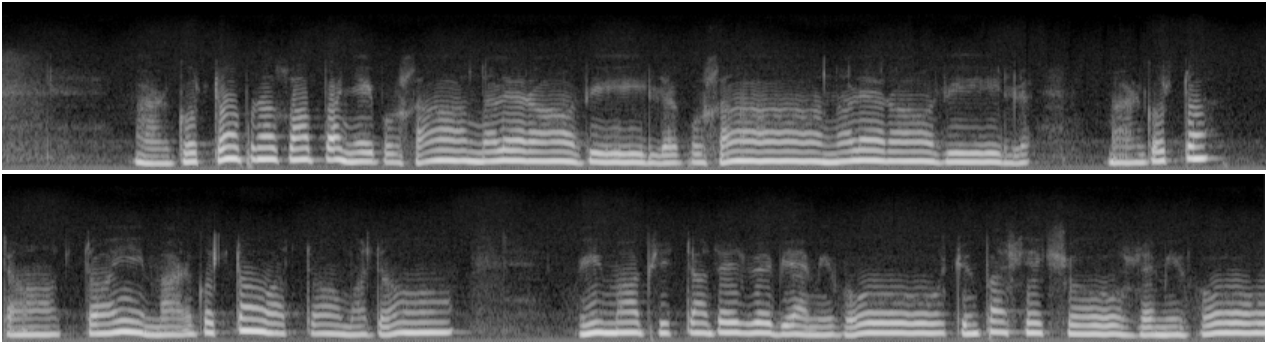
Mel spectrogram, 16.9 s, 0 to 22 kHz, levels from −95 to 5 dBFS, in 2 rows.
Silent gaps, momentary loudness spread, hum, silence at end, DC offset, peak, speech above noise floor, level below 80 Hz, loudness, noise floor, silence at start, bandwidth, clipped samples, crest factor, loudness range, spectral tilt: none; 7 LU; none; 0 s; 0.2%; -6 dBFS; 30 dB; -52 dBFS; -19 LUFS; -48 dBFS; 0.9 s; 4.3 kHz; under 0.1%; 12 dB; 3 LU; -10.5 dB/octave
